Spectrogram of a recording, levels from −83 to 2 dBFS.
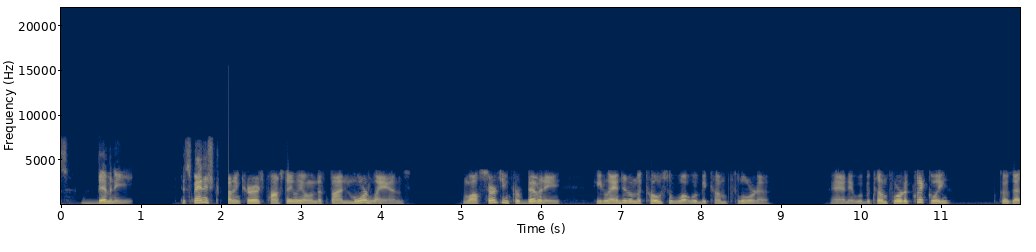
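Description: Speech recorded over a phone call, with a handover gap and a fallback to narrowband at the same point. At 1.95 s the sound cuts out within a few tens of milliseconds and stays silent for 140 ms until 2.09 s. That pattern fits the call being switched between networks, with no speech frames arriving while the link was re-established, so whatever was said in that interval is lost. From 2.09 s to the end, everything above 4 kHz is gone and the speech turns duller and rougher than the light-damage HD Voice sound of the first two seconds. This is a fallback to narrowband: after the handover the call no longer carries wideband audio, and the rasp in the remaining speech fits a drop from about 12.65 kbit/s AMR-WB to a low-rate AMR-NB mode around 5.9 kbit/s.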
